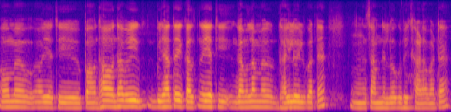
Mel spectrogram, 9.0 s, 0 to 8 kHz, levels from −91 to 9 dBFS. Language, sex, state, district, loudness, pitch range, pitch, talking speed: Bhojpuri, male, Bihar, Muzaffarpur, -16 LUFS, 135-155 Hz, 145 Hz, 160 wpm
